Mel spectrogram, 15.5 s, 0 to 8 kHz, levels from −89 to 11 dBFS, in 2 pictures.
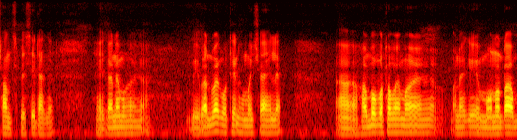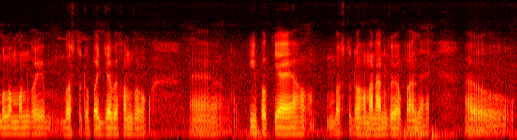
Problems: none marked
